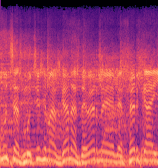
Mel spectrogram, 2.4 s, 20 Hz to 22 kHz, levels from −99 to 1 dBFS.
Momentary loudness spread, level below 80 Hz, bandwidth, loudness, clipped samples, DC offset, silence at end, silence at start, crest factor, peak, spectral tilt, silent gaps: 2 LU; -54 dBFS; 17.5 kHz; -13 LUFS; under 0.1%; under 0.1%; 0 s; 0 s; 14 dB; 0 dBFS; -3.5 dB/octave; none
